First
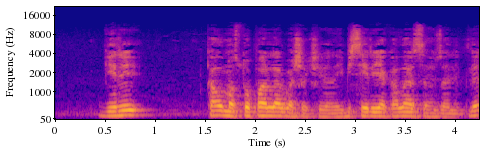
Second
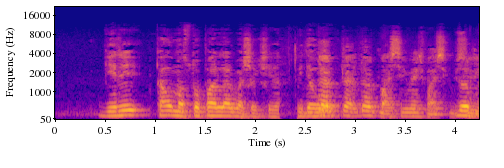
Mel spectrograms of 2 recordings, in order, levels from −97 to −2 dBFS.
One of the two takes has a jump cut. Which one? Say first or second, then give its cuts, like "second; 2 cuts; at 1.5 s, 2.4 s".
second; 2 cuts; at 0.9 s, 2.2 s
